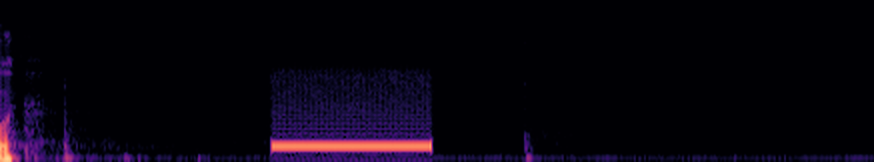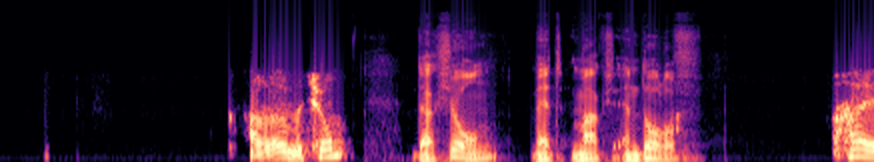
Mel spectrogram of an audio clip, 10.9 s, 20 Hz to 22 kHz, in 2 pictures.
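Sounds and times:
telephone ringback tone while a call is being placed: 1.7s - 2.7s
speech: 7.0s - 9.9s, 10.7s - 10.9s.

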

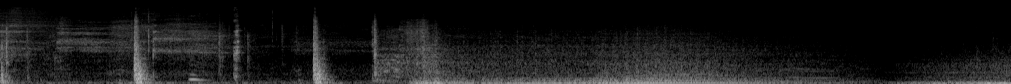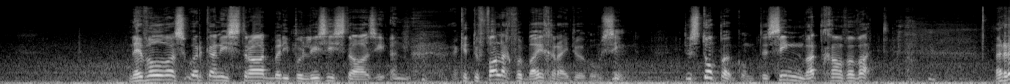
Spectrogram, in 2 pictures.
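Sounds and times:
car door thuds and clunks: 1.3s - 1.6s, 3.1s - 3.4s
speech: 1.9s - 2.2s, 11.4s - 20.1s
car engine starting and running: 3.2s - 20.1s.

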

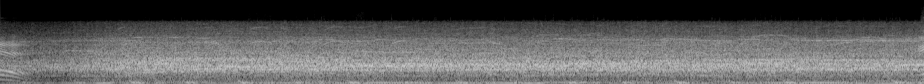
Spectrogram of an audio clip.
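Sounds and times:
packed arena crowd in Australia cheering in ovation for a tennis player: 0.0s - 9.2s.

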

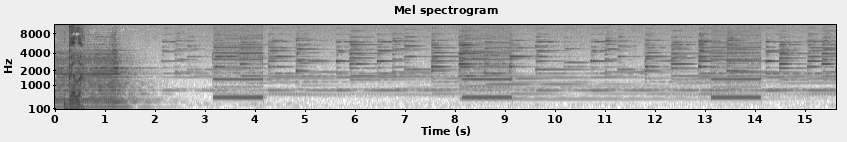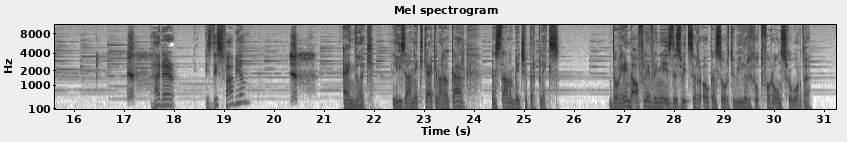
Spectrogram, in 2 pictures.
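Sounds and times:
church bells ringing: 0.0s - 31.2s
speech: 0.3s - 0.7s, 17.6s - 19.6s, 20.3s - 20.6s, 21.4s - 25.8s, 26.7s - 30.8s.

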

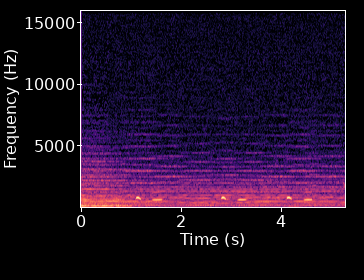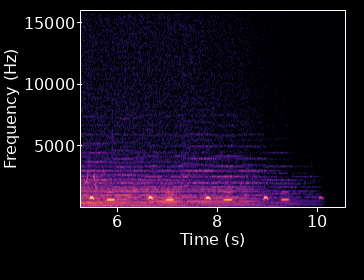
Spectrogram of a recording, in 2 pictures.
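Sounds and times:
common cuckoo calling at Zao in Japan: 0.8s - 1.9s, 2.6s - 9.5s.

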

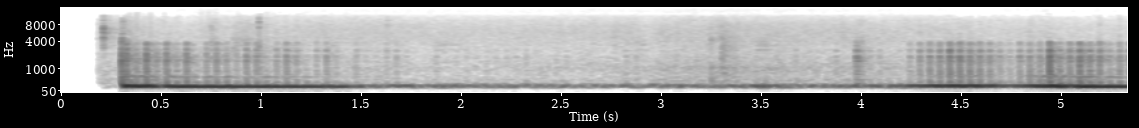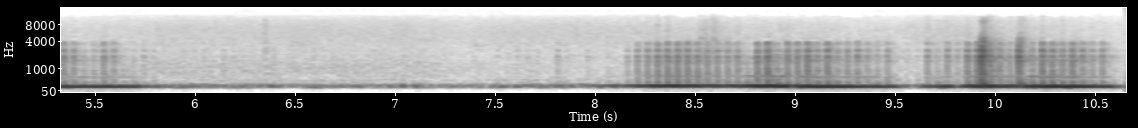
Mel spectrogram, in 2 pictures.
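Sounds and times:
blue whale song moans: 0.3s - 10.6s.

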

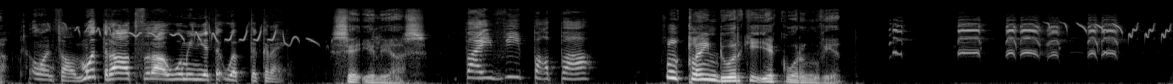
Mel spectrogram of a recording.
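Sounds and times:
pheasant calling: 0.0s - 5.5s, 8.6s - 11.7s
speech: 0.4s - 6.0s, 6.6s - 8.5s.

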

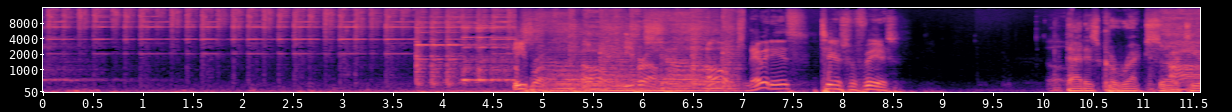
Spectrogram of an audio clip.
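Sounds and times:
bells ringing: 0.0s - 6.7s
speech: 4.7s - 8.6s, 10.2s - 11.5s.

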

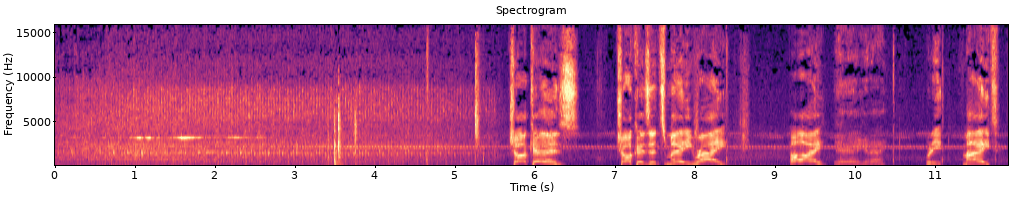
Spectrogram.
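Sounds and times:
vehicle engine idling: 0.0s - 5.7s
speech: 5.7s - 11.9s.

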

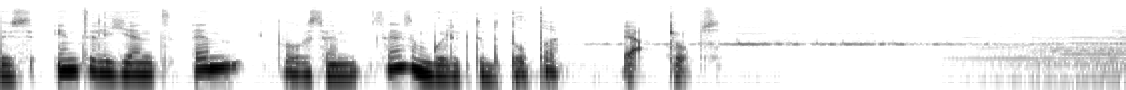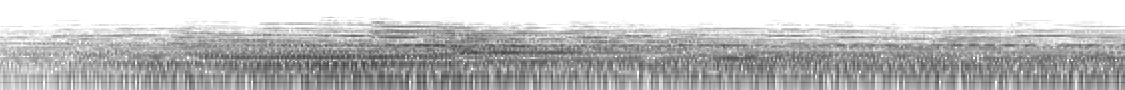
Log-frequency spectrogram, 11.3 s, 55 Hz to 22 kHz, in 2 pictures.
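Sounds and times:
speech: 0.0s - 3.8s
carillon bells ringing in the Kempen: 2.8s - 11.2s.

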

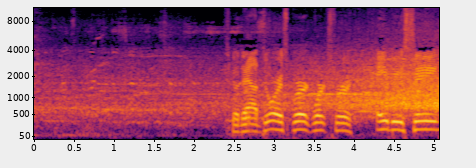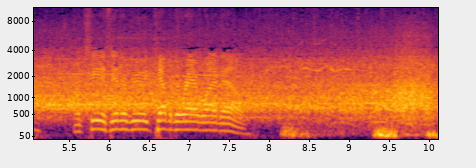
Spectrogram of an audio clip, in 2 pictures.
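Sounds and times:
speech: 2.4s - 8.6s, 9.3s - 9.6s
large arena crowd roaring and cheering: 2.6s - 10.1s
low thumps: 8.2s - 8.5s, 9.2s - 10.1s.

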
